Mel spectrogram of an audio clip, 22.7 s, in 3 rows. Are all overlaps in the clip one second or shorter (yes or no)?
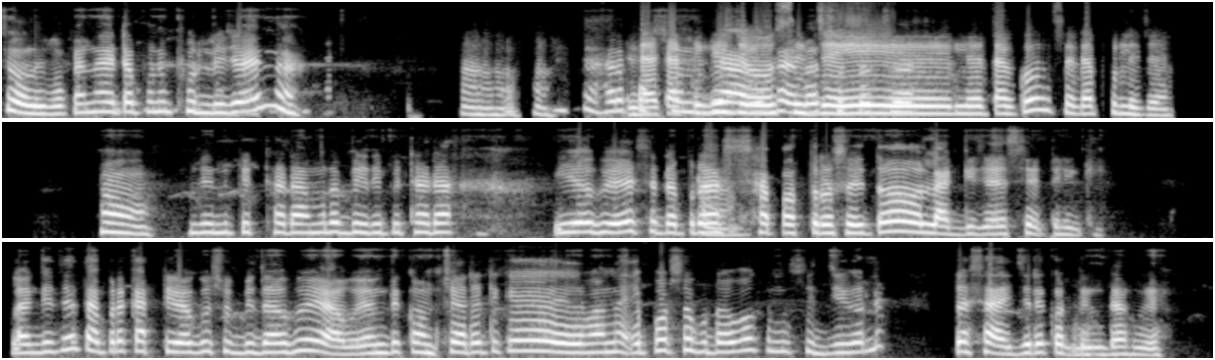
no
